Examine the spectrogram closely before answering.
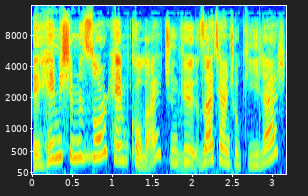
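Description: Her pitch sits high as this woman's voice swings very widely up and down. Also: dry sound with no echo. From Turkey, Ankara. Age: 30s. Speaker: actress and voice dubbing artist; actress. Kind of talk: interview. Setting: outdoors in the sun. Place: garden. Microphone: handheld.

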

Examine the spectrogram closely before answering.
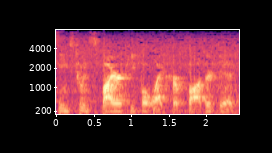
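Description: A man talks with an American accent. Audible room echo and light background noise come through. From Pittsburgh, Pennsylvania. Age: 40s. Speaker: political activist vlogger; video blogger. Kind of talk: video blog monologue; casual vlog political commentary. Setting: at home in his apartment. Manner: hesitant, many fillers. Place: home room. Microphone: webcam.

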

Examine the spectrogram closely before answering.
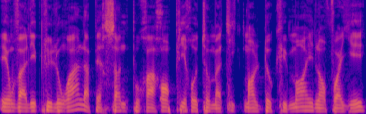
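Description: Over a quiet background, a man speaks fairly slowly in a dark, mellow tone with a fairly low pitch. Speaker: head of a debt-counselling association, panelist; guest. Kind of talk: panel talk; panel discussion answer. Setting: auditorium with audience. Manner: hesitant, many repeated words. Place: hall. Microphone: handheld.

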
